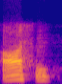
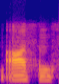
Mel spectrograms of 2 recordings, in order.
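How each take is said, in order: Both takes have the same delivery.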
